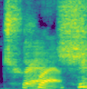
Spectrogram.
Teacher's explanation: I can't say it without a ch sound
